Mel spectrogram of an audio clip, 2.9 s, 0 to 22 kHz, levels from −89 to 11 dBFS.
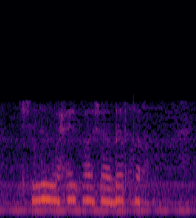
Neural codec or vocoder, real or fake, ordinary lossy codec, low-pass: none; real; AAC, 16 kbps; 19.8 kHz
